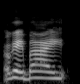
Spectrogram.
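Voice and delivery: high, loud send-off; brisk dismissal. Retold or imitated. Wife sending husband home with the baby, dismissive.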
